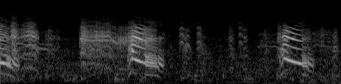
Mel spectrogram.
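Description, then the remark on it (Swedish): Gulls call out in a few harsh, squawking bursts, with brief pauses between them and one especially strident cry near the end, clear with no talking. “En taktik också, tror jag, att komma överens med till exempel måsar, tror jag, det är kanske att skaffa sig lite mer kunskap så att man förstår måsar eller ett annat ljudfenomen.”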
